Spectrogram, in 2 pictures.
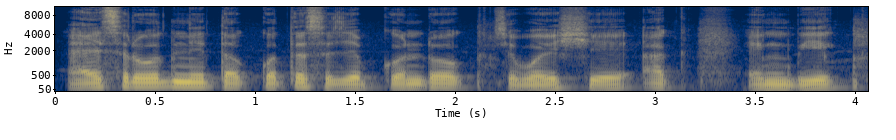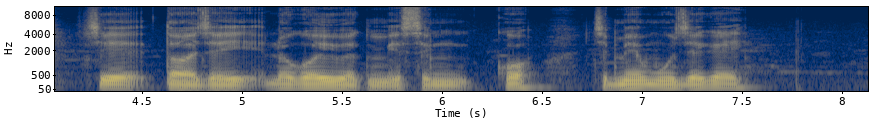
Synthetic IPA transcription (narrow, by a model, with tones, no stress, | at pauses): a˨i˦si˦ɾo˦t̬ni˦tɔ˧kːo˦te˦se˨d͡ʒe˨p̚ko˨ndo˦k̚t͡ʃe˨bɔ˨i˦ʃe˦ʔa˦ke˨ŋbi˦k̚t͡ʃe˦tɔ˨d͡ʒe˨jlo˦ɡo˦i˦we˨kmi˨sɪ˨˦ŋko˦ | t͡ʃi˨me˦mu˨d͡ʒe˦kɛ˦j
